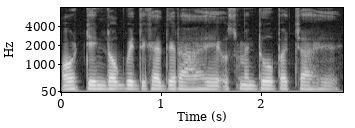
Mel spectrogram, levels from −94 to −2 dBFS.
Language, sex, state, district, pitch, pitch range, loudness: Hindi, male, Arunachal Pradesh, Longding, 130 Hz, 120-130 Hz, -19 LUFS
